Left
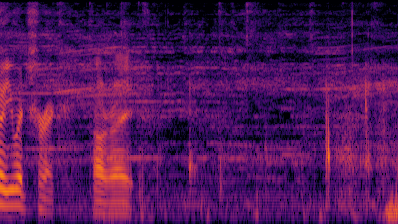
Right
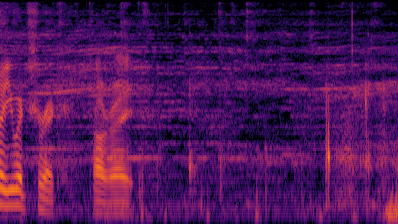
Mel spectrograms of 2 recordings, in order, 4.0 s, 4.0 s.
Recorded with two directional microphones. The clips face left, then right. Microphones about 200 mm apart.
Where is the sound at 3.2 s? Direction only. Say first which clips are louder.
Even; 10° right (ahead or behind).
